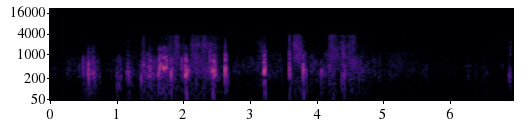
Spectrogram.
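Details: Own stomach rumbling: irregular bursts of gurgling and squeaky rumbling over several seconds, fading to quiet; bowel sounds (borborygmi).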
